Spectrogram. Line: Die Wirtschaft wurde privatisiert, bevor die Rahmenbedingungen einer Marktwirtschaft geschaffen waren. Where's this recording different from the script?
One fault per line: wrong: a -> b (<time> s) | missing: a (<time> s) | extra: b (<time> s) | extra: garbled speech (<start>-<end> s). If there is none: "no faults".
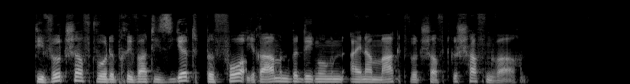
no faults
